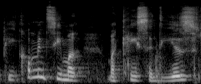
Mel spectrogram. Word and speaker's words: quesadilla: Quesadillas, quesadilla. Yeah, quesadilla, I'm saying it right, quesadilla.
